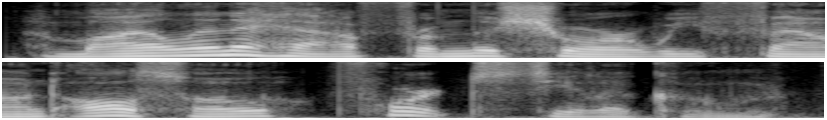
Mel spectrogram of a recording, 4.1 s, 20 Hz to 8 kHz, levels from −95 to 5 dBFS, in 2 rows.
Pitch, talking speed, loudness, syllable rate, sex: 135 Hz, 190 wpm, -17 LUFS, 4.4 syllables/s, male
